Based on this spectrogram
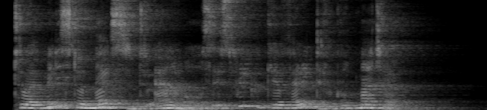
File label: Hall Administer Medicine 0to360deg; eMagLS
